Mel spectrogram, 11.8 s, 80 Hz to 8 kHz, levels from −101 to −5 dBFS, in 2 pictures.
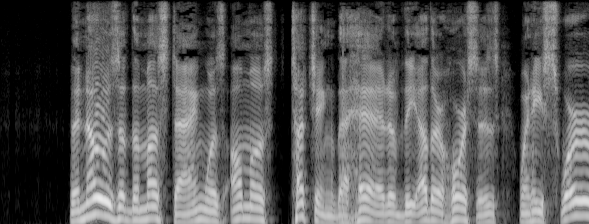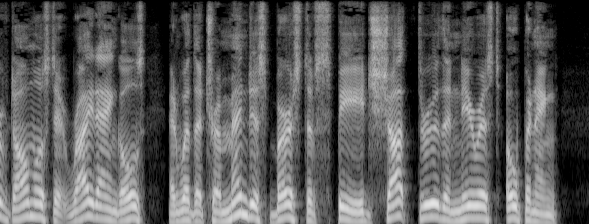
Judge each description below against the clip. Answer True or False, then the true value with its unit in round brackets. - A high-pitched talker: False (135 Hz)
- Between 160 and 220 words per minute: True (170 wpm)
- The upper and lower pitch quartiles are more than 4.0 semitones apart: True (4.8 semitones)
